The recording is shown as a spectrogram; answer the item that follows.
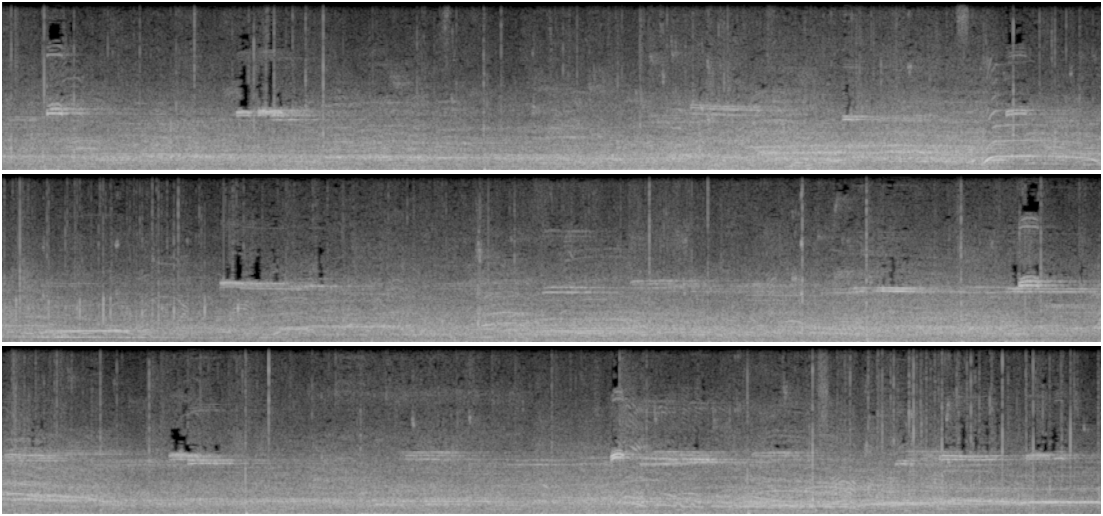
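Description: Volleyball being struck and bouncing in a rally, with sharp hits scattered through a steady din of crowd chatter and player voices echoing in a large indoor hall.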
